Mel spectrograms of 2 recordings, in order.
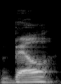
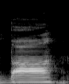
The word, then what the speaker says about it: Baal: So that place was called Baal Perazim. Remember, this has a lot of pronunciations: Baal, Baal, Bel.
